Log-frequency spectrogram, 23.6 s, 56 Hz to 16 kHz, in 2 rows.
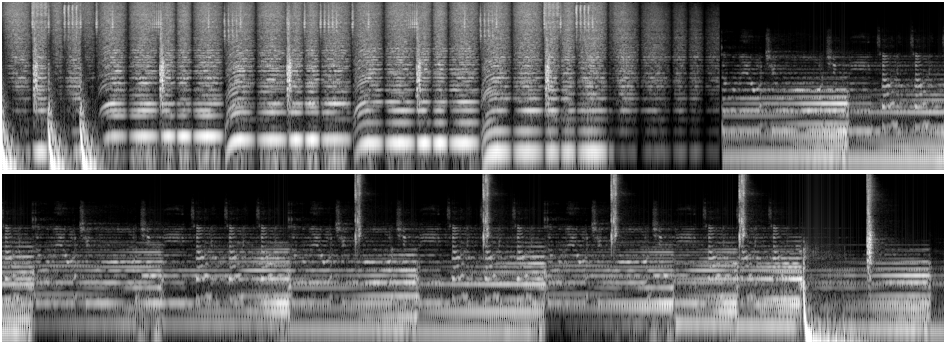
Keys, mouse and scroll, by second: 4.0 click, 5.7 right click, 6.6 click, 8.9-12.3 shift+click, 18.2 right click, 18.9 click, 22.1 click, 22.2 click.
